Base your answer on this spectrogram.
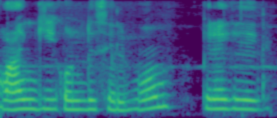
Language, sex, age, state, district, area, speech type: Tamil, female, 18-30, Tamil Nadu, Sivaganga, rural, spontaneous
